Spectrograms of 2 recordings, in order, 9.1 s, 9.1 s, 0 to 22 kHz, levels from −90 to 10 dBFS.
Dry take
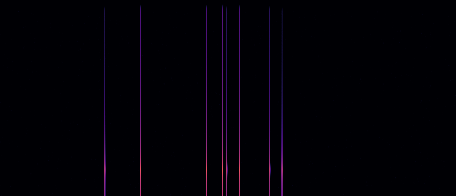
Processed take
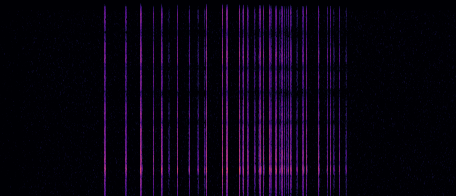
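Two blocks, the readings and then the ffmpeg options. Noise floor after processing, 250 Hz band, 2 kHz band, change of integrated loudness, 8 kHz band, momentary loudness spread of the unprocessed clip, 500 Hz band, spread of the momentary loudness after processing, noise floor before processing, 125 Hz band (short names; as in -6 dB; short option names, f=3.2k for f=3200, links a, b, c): -73 dBFS, under -15 dB, -10.0 dB, -8.0 dB, +5.0 dB, 3 LU, -14.0 dB, 13 LU, -76 dBFS, under -15 dB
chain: -filter_complex "[0:a]acrossover=split=4200[a][b];[a]aeval=exprs='0.112*(abs(mod(val(0)/0.112+3,4)-2)-1)':c=same[c];[c][b]amix=inputs=2:normalize=0,afftfilt=real='hypot(re,im)*cos(2*PI*random(0))':imag='hypot(re,im)*sin(2*PI*random(1))':win_size=512:overlap=0.75,aecho=1:1:420|735|971.2|1148|1281:0.631|0.398|0.251|0.158|0.1,volume=7.5dB"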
